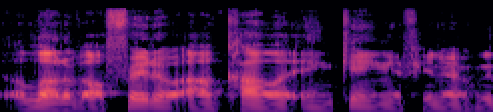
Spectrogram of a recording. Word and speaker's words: Alcala: the early 80s a lot of uh Alfredo alala I always say his name wrong a lot of Alfredo Alcala inking if you know who that is um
